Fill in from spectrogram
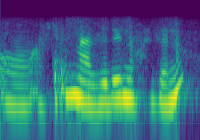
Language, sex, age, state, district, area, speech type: Assamese, female, 30-45, Assam, Majuli, urban, conversation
